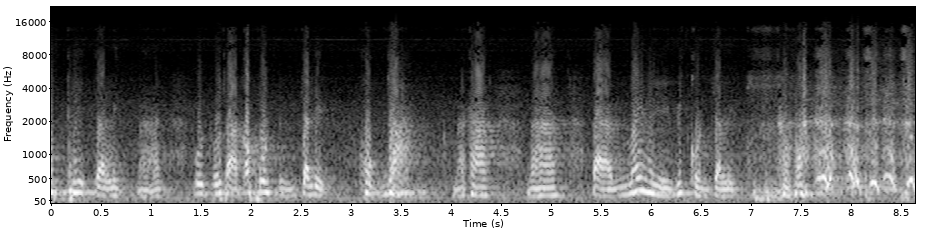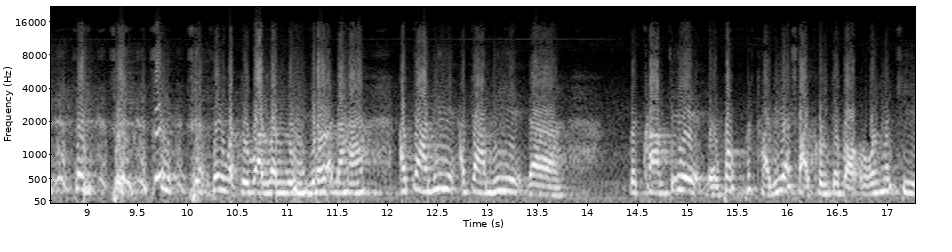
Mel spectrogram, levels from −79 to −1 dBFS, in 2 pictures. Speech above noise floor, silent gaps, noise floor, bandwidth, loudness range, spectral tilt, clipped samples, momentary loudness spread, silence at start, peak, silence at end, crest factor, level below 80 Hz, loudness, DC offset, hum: 20 dB; none; -27 dBFS; 14 kHz; 6 LU; -7.5 dB/octave; 2%; 11 LU; 0 s; 0 dBFS; 0 s; 8 dB; -32 dBFS; -8 LUFS; under 0.1%; none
